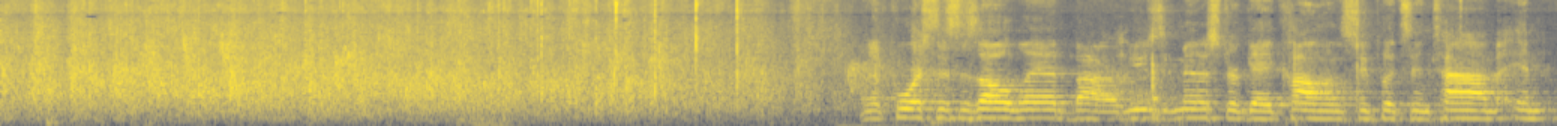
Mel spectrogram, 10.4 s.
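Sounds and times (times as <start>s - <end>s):
applause for choir and accompanists: 0.0s - 6.1s
speech: 5.8s - 10.3s.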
